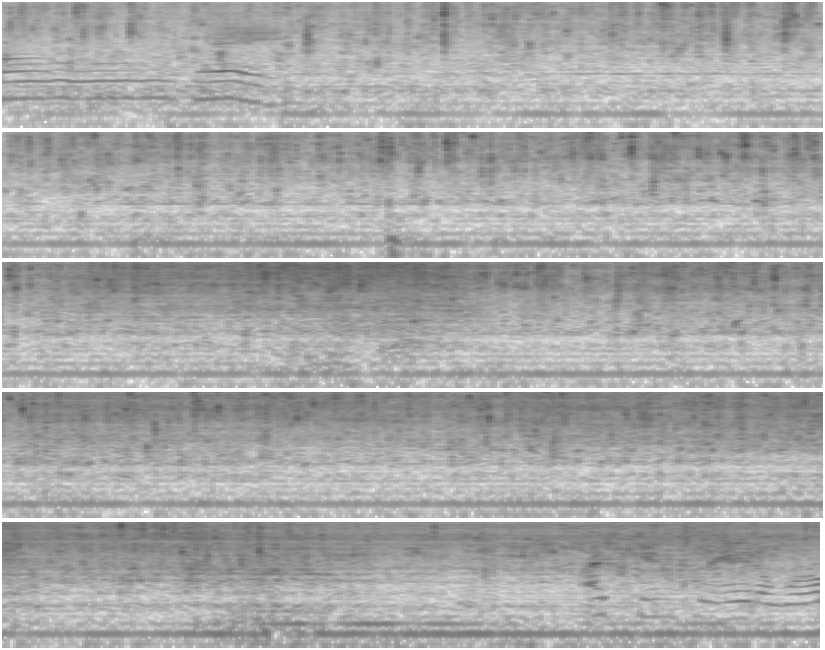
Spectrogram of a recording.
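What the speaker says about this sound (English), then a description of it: "So a whirlpool washer caused the sink to make a whirlpool kind of thing." Water from a Whirlpool washing machine draining into a sink and swirling into a whirlpool, a steady close gurgling, trickling rush with a low hum underneath, continuous throughout.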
